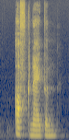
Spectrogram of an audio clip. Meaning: 1. to squeeze shut 2. to pinch off dried-out flowers 3. to shake or squeeze the penis after urination
- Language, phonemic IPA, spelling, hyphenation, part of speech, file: Dutch, /ˈɑfˌknɛi̯.pə(n)/, afknijpen, af‧knij‧pen, verb, Nl-afknijpen.ogg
